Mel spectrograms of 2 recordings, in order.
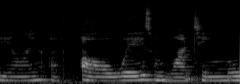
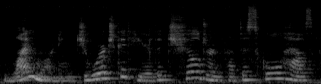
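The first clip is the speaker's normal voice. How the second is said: usual speaking voice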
